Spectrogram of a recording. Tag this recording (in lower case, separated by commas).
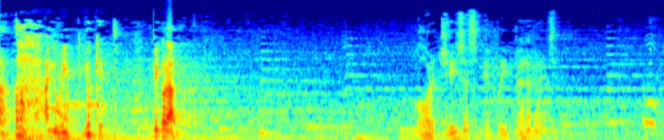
music, speech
